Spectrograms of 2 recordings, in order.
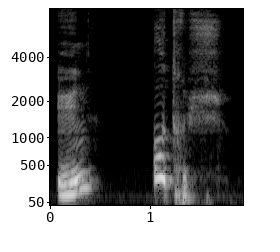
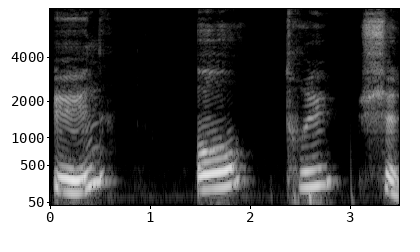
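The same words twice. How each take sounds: First: Said in the usual way. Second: Autruche drawn out with rising tune; slow teaching syllables. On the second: Shown as a demonstration. A teacher reading the word autruche slowly to the class. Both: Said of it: "Premier dessin".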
